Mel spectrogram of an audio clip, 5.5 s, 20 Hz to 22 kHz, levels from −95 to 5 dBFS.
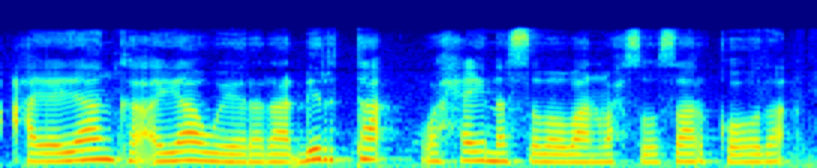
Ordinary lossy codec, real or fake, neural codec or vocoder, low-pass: none; real; none; 10.8 kHz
